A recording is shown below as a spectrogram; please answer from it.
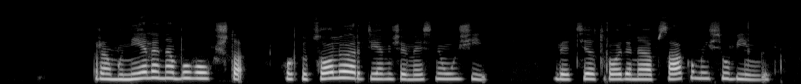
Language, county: Lithuanian, Vilnius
